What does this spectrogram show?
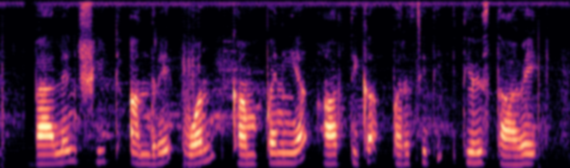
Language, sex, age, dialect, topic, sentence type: Kannada, male, 18-24, Central, banking, statement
